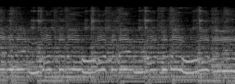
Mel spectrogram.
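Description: Swiss folk yodeling: a high voice holds a wavering note and leaps briefly up to a higher register and back, the typical yodel break. A band accompanies it with a steady, rhythmic bass line.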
